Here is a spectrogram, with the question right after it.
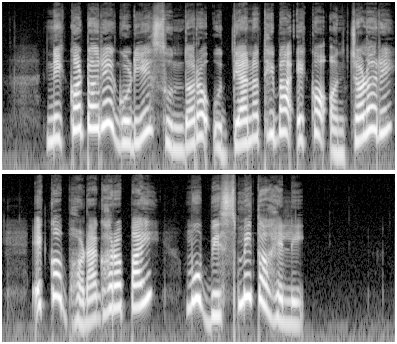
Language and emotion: Odia, surprised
